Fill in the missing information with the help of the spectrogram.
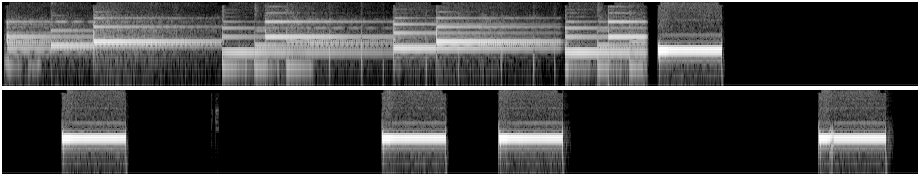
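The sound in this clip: Telephone line tones during a call transfer: a steady electronic hold melody of stacked beeping notes, then several evenly spaced single ringing tones separated by silence.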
